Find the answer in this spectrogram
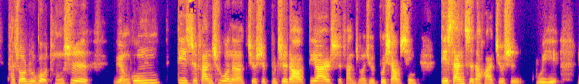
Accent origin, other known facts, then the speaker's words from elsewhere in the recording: China; 我们中国人的就是这个习惯，就是很喜欢翻旧账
